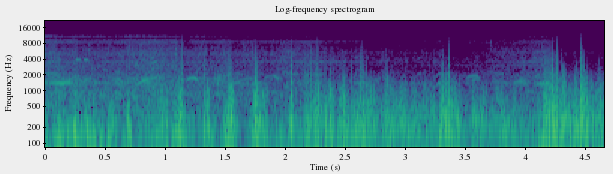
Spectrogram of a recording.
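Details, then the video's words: Massed Snow Geese, some 40,000 to 50,000 birds, stopping at a Montana farm by Freezeout Lake during northward spring migration; a continuous babble of honking calls with rough bursts of louder noise throughout. "Freezeout Lake Snow Geese"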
